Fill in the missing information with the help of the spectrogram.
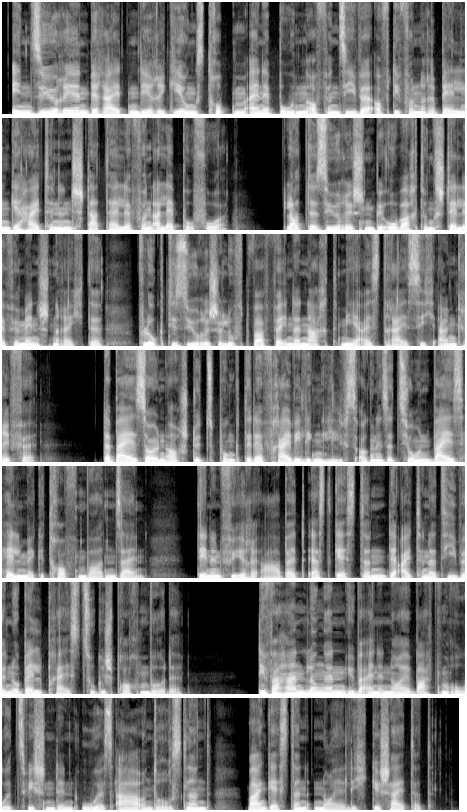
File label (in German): Nachrichten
